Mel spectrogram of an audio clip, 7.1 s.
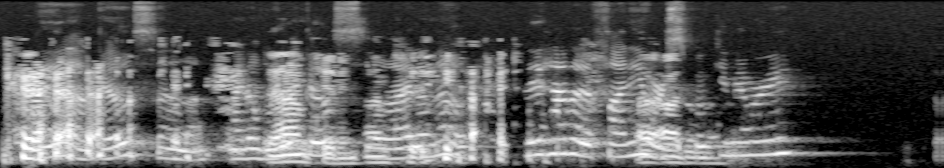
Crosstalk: present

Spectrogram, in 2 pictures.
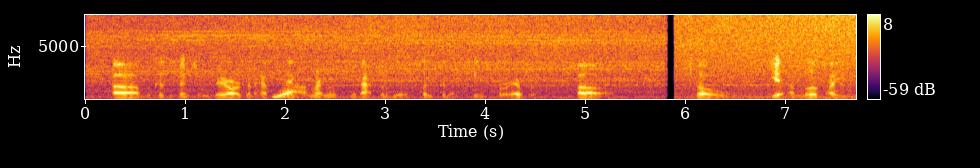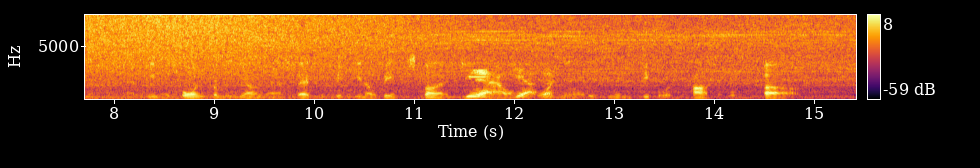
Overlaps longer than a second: present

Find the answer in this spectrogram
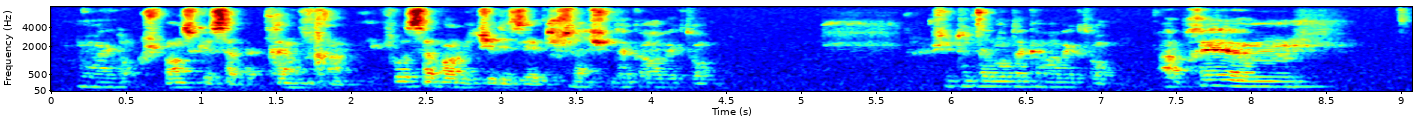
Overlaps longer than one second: none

